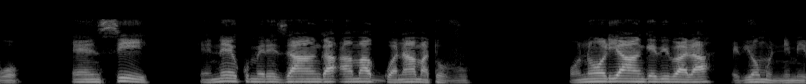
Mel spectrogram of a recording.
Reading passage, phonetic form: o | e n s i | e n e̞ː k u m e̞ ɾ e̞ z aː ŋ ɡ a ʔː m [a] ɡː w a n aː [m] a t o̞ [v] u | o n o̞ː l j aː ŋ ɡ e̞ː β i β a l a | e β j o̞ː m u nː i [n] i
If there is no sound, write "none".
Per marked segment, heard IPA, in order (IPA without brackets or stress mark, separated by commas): a, m, v, m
